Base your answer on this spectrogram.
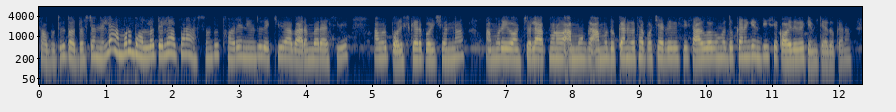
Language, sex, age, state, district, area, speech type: Odia, female, 45-60, Odisha, Angul, rural, conversation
